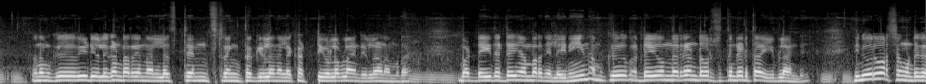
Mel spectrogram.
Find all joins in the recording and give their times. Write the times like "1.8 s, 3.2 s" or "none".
none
